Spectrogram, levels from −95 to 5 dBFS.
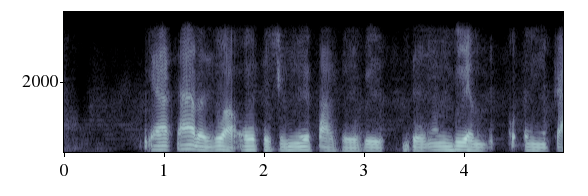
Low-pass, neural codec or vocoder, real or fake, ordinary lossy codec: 3.6 kHz; codec, 44.1 kHz, 2.6 kbps, DAC; fake; none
